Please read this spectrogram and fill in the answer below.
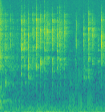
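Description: ASMR recording of a can of Coca-Cola being handled close to the microphone: a run of quick, light clicks and clinks.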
